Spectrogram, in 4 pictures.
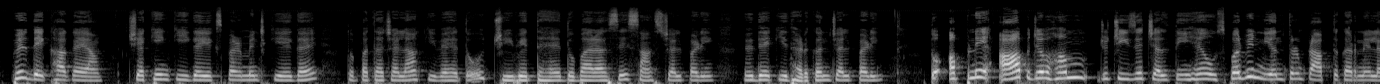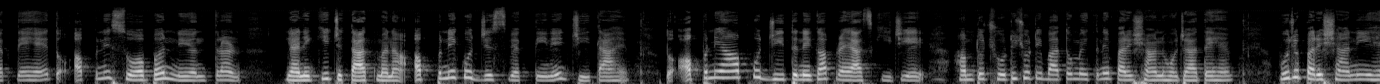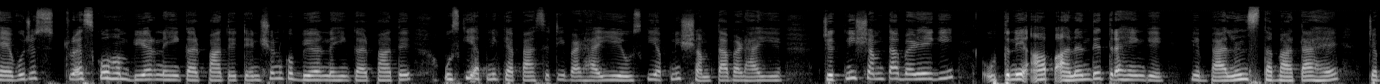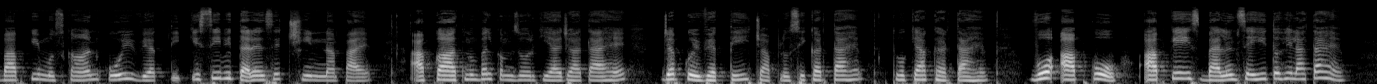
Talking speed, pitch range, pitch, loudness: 170 wpm, 195-240 Hz, 210 Hz, -21 LUFS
